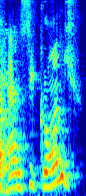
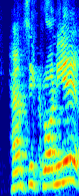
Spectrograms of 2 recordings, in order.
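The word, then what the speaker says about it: Hansi Cronje: like i'll tell you do you remember hansi crunch or nikki boge sorry sorry it's hansi cronier or nikki boyer the same thing happened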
